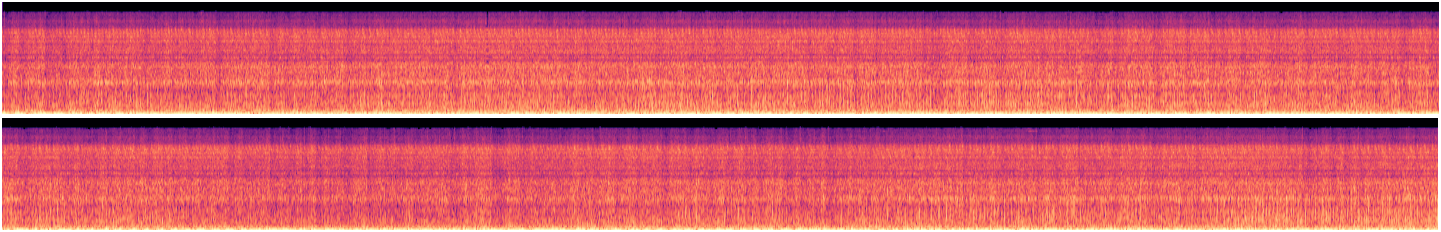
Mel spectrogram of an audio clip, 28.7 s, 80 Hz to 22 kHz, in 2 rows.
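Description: Radial engine of a WACO YMF-5 biplane, a Jacobs R-755 seven-cylinder, running at low taxi power. It gives a steady deep rumble that does not rise or fall.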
